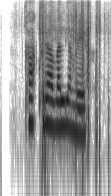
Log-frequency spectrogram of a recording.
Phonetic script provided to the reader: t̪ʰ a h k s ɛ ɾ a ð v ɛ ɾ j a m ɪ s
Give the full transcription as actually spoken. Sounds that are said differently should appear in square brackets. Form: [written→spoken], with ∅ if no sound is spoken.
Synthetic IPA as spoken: t̪ʰ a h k [s→f] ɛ ɾ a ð v ɛ [ɾ→l] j a m ɪ [s→x]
